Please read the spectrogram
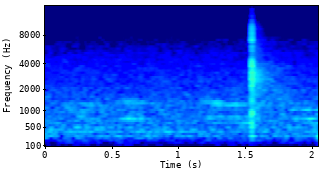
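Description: Near silence with room tone, broken once by a single short sharp click about one and a half seconds in.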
